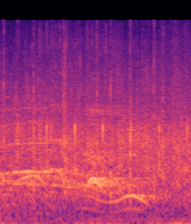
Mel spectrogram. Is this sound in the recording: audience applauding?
yes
